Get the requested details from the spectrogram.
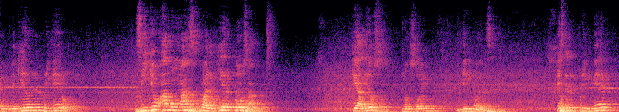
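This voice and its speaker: A man with a Paraguayan Spanish accent preaching a sermon as pastor, teaching slowly and deliberately. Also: sits high, slight background noise. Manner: slow, deliberate teaching with pauses. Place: church hall. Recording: distant, dull, very roomy church recording.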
